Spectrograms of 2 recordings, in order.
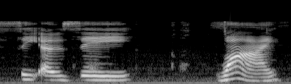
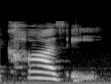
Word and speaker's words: cozy: the z not after because if we had divided it like this c o z y it would say something different than cozy it wouldn't say a long o sound it would make a short sound because that's a closed syllable it would say cos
